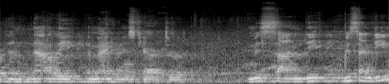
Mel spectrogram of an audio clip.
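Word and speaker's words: Missandei: Missandi, Missande, Miss Everybody got a different pronunciation for that. I know it's Missande.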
